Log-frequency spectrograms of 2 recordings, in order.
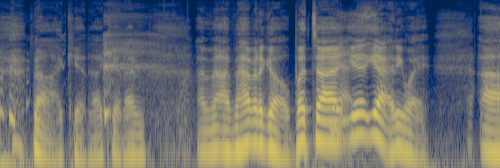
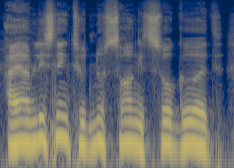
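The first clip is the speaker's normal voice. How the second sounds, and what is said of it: Put-on Persian accent. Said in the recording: “that's a Persian accent I'm doing.”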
